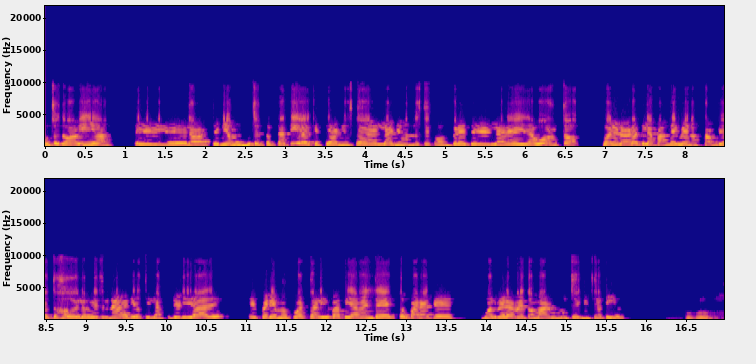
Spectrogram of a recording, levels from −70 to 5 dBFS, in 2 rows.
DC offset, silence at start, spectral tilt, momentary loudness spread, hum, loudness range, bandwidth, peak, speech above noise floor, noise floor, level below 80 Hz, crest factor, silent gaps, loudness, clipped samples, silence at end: under 0.1%; 0 s; -5 dB/octave; 7 LU; none; 2 LU; 10.5 kHz; -2 dBFS; 40 dB; -56 dBFS; -66 dBFS; 14 dB; none; -16 LUFS; under 0.1%; 0.1 s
